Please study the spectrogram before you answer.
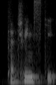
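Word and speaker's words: Kaczyński: in Polish we'd say his name is Ted Kaczynski just like the the president of Poland and his brother is his president and his brother.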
